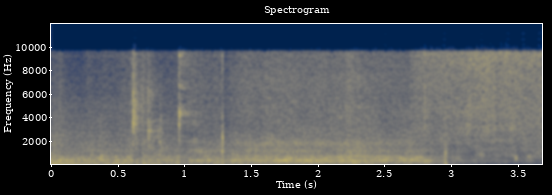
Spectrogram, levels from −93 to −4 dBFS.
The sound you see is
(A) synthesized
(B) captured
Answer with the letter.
A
